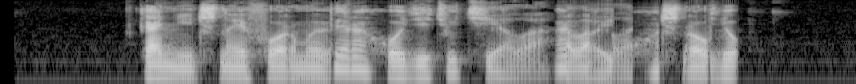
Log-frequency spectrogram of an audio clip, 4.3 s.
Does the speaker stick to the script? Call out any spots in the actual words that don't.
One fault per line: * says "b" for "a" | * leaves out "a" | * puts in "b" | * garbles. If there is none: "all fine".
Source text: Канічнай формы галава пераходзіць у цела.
* leaves out "галава"
* garbles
